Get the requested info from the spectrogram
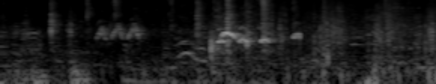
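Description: Young white domestic waterfowl calling, a few short, high calls.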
